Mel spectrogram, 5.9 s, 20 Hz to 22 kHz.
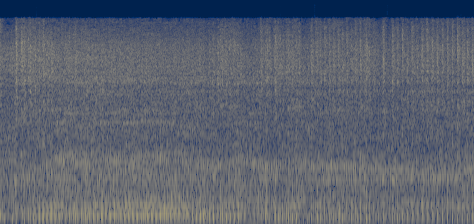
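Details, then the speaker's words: Cub Cadet i1050 zero-turn twin engine, left outside for years, first start after a carburetor cleaning, on choke with an auxiliary fuel tank. Strong, steady beat with no misses and lots of white smoke: running normally on choke. "all right it's cranking at least we got it going so [Music] it looks like there was a lot of white smoke coming out of there"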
